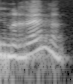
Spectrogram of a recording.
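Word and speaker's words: غنم: Quand on dit « nrem », le bétail, par exemple, c'est le guimel qui se prononce « re ». On ne le prononce pas « ngem », on dit « nrem ».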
